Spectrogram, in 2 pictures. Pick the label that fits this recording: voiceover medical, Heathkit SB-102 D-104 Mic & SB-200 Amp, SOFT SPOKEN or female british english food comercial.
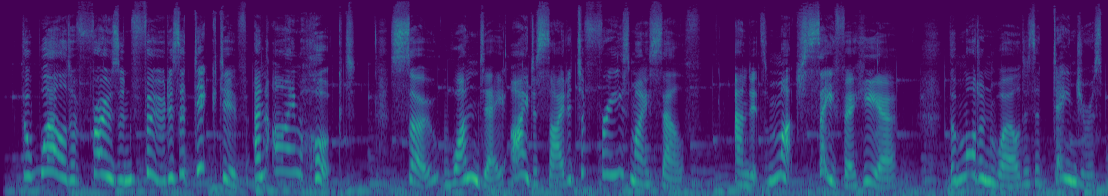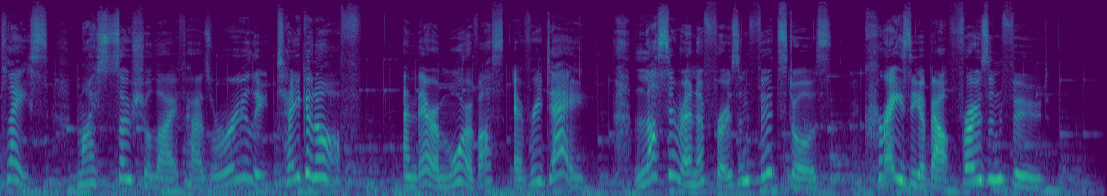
female british english food comercial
